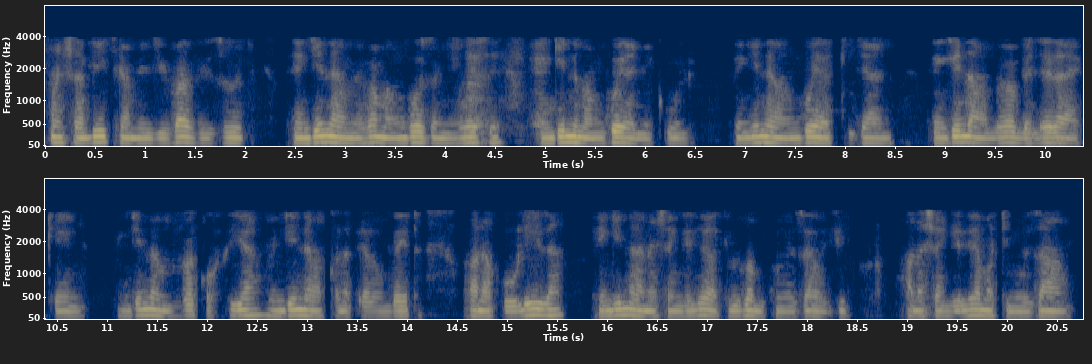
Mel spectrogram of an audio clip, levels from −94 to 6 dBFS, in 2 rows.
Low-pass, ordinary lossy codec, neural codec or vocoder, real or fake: 7.2 kHz; AAC, 16 kbps; codec, 44.1 kHz, 2.6 kbps, SNAC; fake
